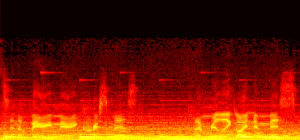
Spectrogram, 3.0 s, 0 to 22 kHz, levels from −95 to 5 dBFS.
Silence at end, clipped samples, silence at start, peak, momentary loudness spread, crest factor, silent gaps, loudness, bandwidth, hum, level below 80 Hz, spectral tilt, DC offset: 0 s; under 0.1%; 0 s; -6 dBFS; 2 LU; 14 dB; none; -19 LUFS; 10.5 kHz; 60 Hz at -40 dBFS; -32 dBFS; -6.5 dB/octave; under 0.1%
